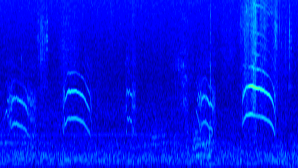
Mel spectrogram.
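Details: Newborn kittens with freshly opened eyes meet their mother cat for the first time at Lucky Paws. Five arched meows come about once a second, the last the loudest and highest, with faint room noise behind.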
